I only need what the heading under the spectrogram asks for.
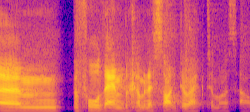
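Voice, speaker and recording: A man is speaking. He has a Welsh accent. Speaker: business owner, café and burger restaurant. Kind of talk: live interview. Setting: event with live audience.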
